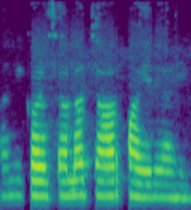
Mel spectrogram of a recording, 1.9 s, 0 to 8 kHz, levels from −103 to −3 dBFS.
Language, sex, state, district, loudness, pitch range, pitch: Marathi, female, Maharashtra, Aurangabad, -21 LUFS, 190-215 Hz, 210 Hz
